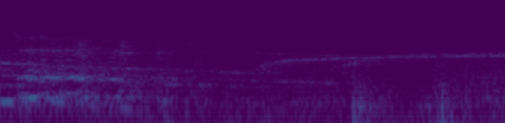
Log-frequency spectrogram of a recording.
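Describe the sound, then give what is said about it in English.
An ambulance siren wails steadily, its tone sliding up and down as it passes beneath faint background hum. “Let's say a prayer for whomever that ambulance is going for.”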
